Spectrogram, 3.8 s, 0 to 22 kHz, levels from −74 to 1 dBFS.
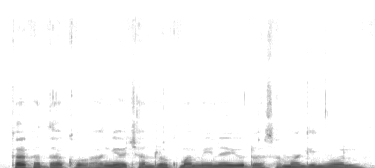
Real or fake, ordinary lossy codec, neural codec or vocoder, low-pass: real; none; none; 19.8 kHz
